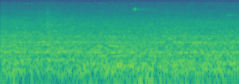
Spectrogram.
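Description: Steady background murmur of an indoor sports hall, made of people and movement in a reverberant room, with one brief high squeak a little past halfway.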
